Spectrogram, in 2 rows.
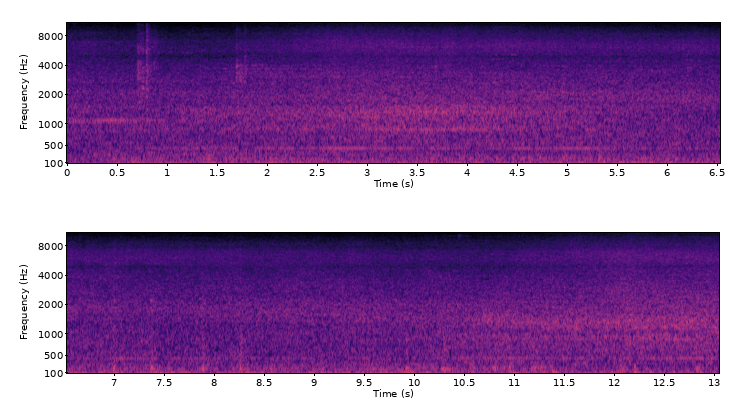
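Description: South West Trains Class 450 Desiro electric multiple unit running past on the tracks: a steady rumble of wheels on rail with a faint steady tone above it.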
